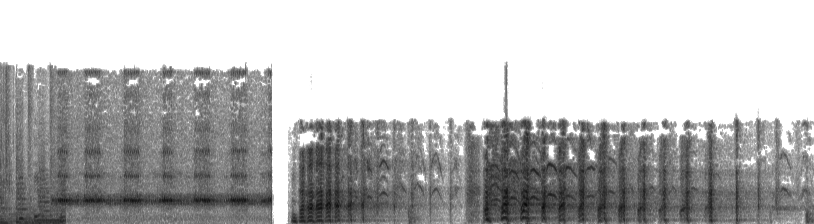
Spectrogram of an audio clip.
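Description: Cricket chirping sound effect, an even pulsing chirp for about three seconds, followed by high-pitched laughter in rapid repeated bursts that starts about halfway in and runs to near the end.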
